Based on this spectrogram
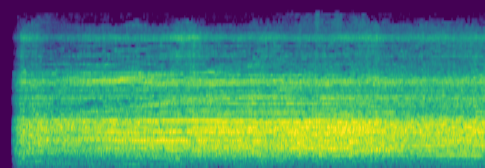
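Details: Continuous broad hiss that starts abruptly and holds steady throughout, with no animal call present.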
